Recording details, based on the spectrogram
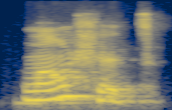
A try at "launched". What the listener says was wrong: remember ah because it sounds like lunched like almost right so ah very open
